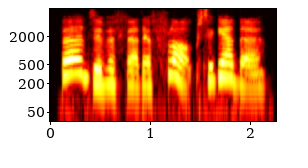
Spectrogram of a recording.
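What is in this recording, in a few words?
"Birds of a feather flock together", English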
